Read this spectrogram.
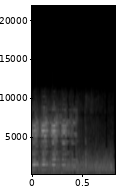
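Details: Nigerian Dwarf dairy goat kids on their first time out in the main goat pen on a farm; a short, quavering high bleat under one second long, fading out.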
